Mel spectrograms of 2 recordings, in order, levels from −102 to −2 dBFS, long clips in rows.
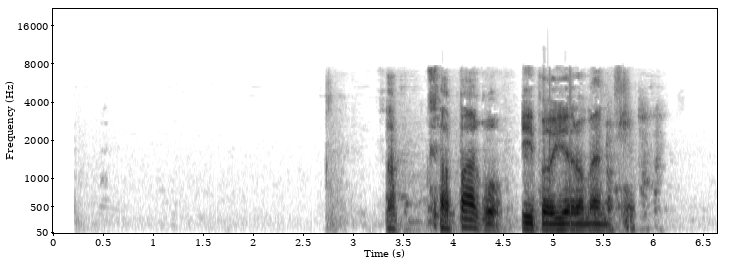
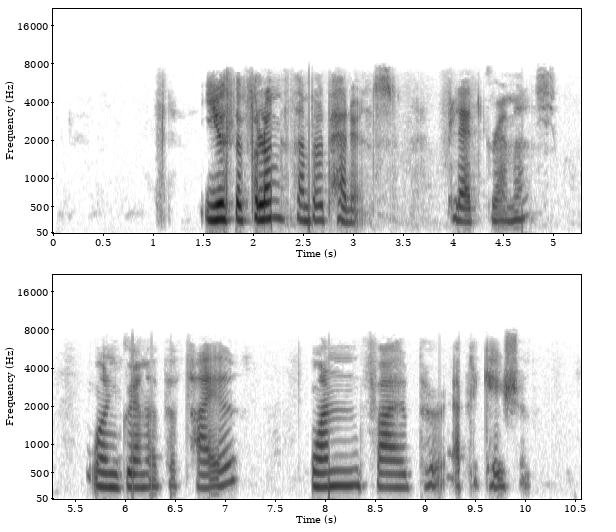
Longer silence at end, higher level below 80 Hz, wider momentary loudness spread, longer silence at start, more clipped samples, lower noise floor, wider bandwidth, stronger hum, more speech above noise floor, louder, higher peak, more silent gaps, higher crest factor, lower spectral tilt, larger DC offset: first, 0.7 s vs 0.55 s; first, -48 dBFS vs -70 dBFS; second, 17 LU vs 22 LU; first, 3.35 s vs 1.55 s; neither; about the same, -82 dBFS vs -83 dBFS; about the same, 7.8 kHz vs 7.6 kHz; neither; first, 67 dB vs 58 dB; first, -14 LUFS vs -25 LUFS; first, 0 dBFS vs -4 dBFS; neither; second, 18 dB vs 24 dB; first, -7 dB/octave vs -1 dB/octave; neither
